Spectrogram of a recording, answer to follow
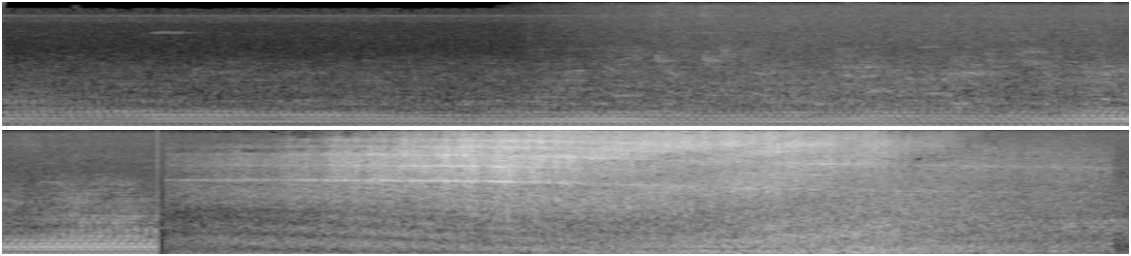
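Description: Airplane engine sound: a steady engine drone for about eight seconds, then an abrupt cut to a louder jet rush with a high whistle that swells and fades near the end.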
